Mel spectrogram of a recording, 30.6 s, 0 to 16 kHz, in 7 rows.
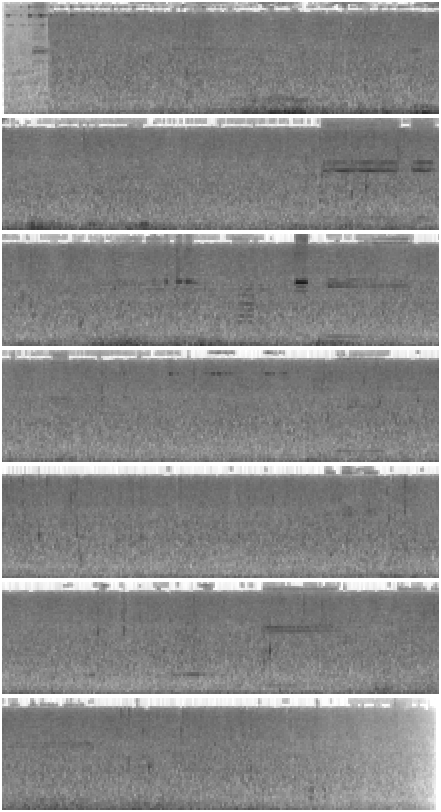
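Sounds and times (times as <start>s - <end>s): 
rain in Mumbai: 0.0s - 30.5s.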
